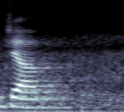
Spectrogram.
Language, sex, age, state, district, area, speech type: Gujarati, female, 18-30, Gujarat, Surat, urban, read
